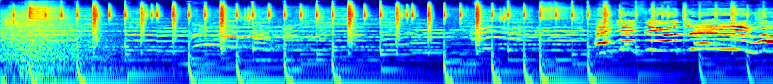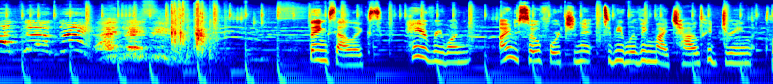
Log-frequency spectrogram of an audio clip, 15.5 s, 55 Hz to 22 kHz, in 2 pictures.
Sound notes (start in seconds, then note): 0.3 upbeat music; 9.2 clapping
